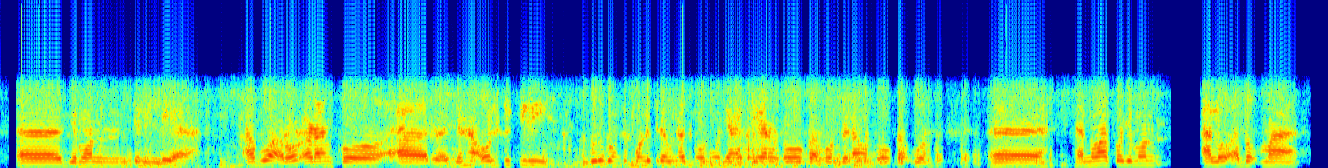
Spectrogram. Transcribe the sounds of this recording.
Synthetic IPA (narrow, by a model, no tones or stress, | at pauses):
d͡ʒɛmɔnt͡ʃɛlimlɛja̰abɔwaʔɾɔʈaɽaŋkɔaɾd͡ʒaɦãʔɔlt͡ʃikiɾiɡuɾuɡɔŋʈɛpʰɔɳɖit͡ʃɾɛunat̪mɔɾumɔd͡ʒaɦãt̪ɛaɾɦɔʈɔkaʔuɔnbɛnaɔʈɔkaʔuɔn | anɔwakɔd͡ʒɛmɔn | alɔʔad̪ɔʔma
